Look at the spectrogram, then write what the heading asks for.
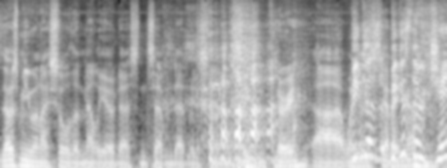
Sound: laughs

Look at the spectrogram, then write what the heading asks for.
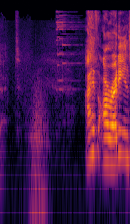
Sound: whoosh

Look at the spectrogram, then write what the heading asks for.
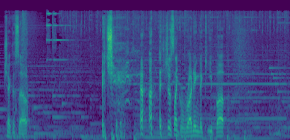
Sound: laughs

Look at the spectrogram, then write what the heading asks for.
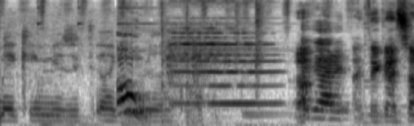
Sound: bell rings

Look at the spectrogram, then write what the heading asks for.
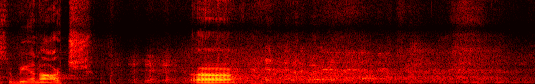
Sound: audience laughs

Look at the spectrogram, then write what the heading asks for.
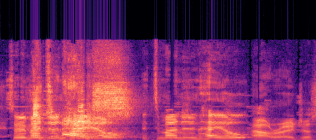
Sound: ring ring

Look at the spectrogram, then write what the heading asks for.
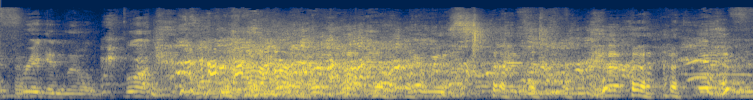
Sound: laugh

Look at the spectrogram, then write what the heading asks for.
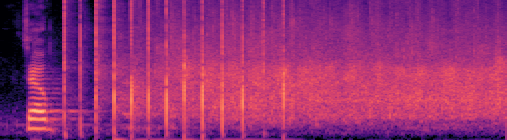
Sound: audience applauding

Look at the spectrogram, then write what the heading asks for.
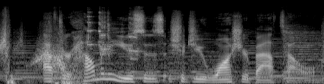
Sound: voiceover

